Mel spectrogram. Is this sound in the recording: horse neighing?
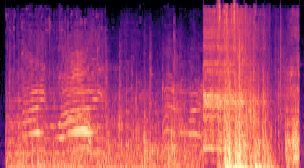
yes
